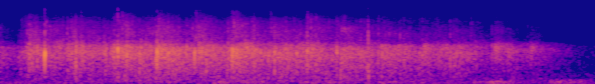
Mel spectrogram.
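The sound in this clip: An audience applauds to welcome a speaker at a presentation, a dense, even patter of many clapping hands that holds steady and then tapers off toward the end.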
